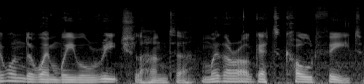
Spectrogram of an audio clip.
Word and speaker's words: La Junta: of guys from Maine one of them corrected me that I wasn't going to La Junta but the hunter because the Spanish pronounced Jays with an H sound they got very drunk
